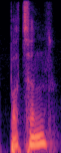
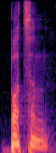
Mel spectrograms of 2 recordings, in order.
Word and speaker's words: button: right before we end words with a t that is could often not pronounced button Mountain certain curtain Fountain important we typically don't pronounce the T in these words instead we cut the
